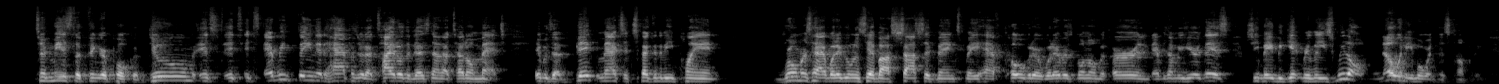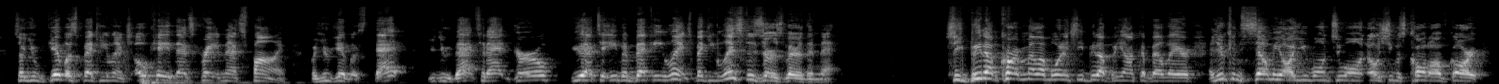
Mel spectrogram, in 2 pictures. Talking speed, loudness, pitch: 260 wpm, -24 LUFS, 195 Hz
